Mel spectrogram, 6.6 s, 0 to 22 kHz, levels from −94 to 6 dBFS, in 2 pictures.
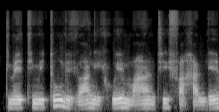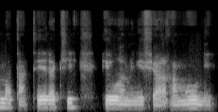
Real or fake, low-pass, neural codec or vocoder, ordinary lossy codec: real; 14.4 kHz; none; Opus, 16 kbps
